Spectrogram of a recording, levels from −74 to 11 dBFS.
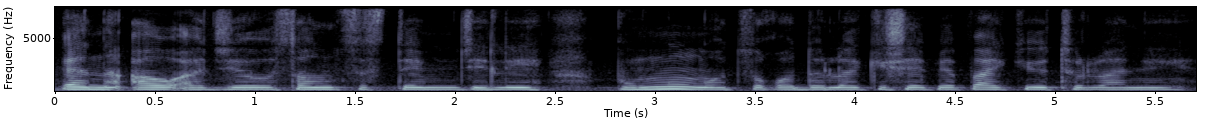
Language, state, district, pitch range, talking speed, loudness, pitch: Sumi, Nagaland, Kohima, 170-190 Hz, 135 wpm, -19 LUFS, 180 Hz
